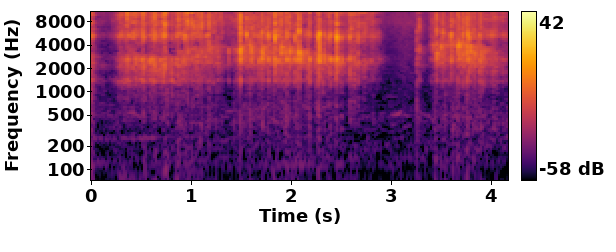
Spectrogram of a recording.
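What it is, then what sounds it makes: Plastic articulated fidget toy. A light-blue plastic articulated fidget slug toy has its segments compressed and bent with the fingers, producing dense, rattling plastic clicks. The clicking is bright and concentrated high, centred around 2.5 kHz with little low end. It comes in bursts with brief lulls near 1.4 seconds and between about 2.9 and 3.3 seconds.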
